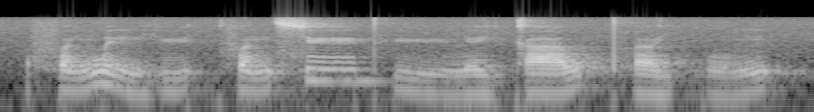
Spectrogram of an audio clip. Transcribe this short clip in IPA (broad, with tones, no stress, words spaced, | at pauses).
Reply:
fɐ˨˥nwɪ˨˩ŋjyː˨˥t̚fɐ˨˥n syː˥pʰyː˨˩le˨˩jkaː˨˥w pʰɐ˨j pʊ˨˥ŋ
